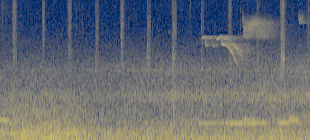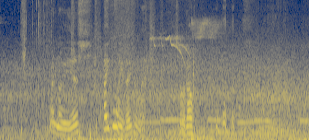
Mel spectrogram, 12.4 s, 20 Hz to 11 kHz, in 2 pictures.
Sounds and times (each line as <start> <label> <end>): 7.2 man talking and waiting 10.8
